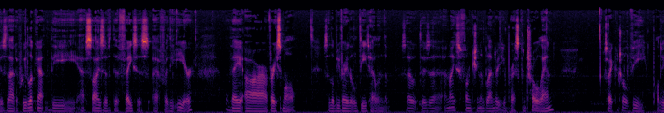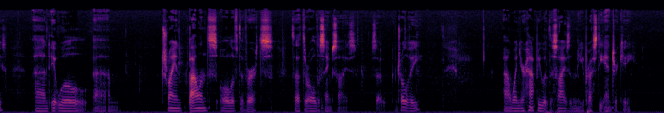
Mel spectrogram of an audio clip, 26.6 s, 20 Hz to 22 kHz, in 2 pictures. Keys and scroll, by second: 11.0 ctrl+n, 13.3 ctrl+v, 16.0 a, 18.5 a, 21.4 ctrl+v.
